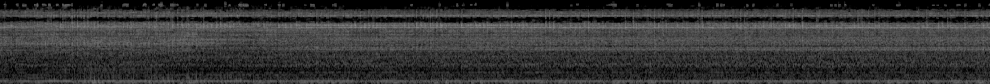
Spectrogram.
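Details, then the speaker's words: Tamiya TGS-R nitro RC car with OS 12CV engine, after the engine was pulled, inspected and refitted: high, steady buzzing run at an even pitch, no misses, no clutch drag; running perfectly. "I like that clean. Sounds good to me. This is all fixed up with that clean to it. No clutch drag, nothing. Running perfect."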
